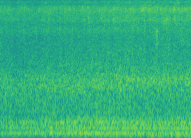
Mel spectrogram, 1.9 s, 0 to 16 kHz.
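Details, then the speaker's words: 2015 Ford Super Duty 6.2L V8, still misfiring after new plugs and coils: heavy idle with a lumpy, uneven cadence where one cylinder seems to drop out, noise from one side; possibly a loose spark plug, cause not yet pinned down. "the noise does seem to be coming from this side I don't know what that noise is that could be a loose spark plug"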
